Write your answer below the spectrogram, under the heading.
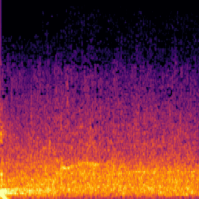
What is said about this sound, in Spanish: Aplaudan eso, eso es importante.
